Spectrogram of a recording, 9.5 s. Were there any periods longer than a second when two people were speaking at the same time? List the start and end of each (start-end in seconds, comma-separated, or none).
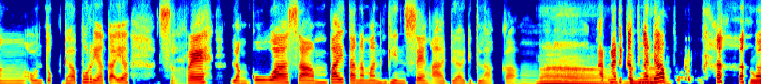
6.7-8.4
